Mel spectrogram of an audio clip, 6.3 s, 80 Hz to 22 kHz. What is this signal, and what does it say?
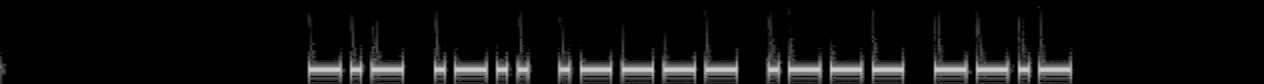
Morse code, heard as a keyed tone, about 23 wpm, 700 Hz. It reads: KL1JQ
